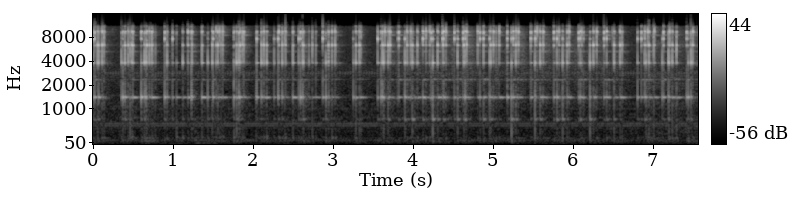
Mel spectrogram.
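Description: A hurricane glass is tapped repeatedly, giving a quick run of bright, high glassy chinks and clinks. Each tap is short with very little ring and almost no low end.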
